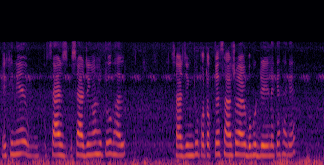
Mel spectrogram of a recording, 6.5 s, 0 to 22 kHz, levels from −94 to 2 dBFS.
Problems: background sounds at intervals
